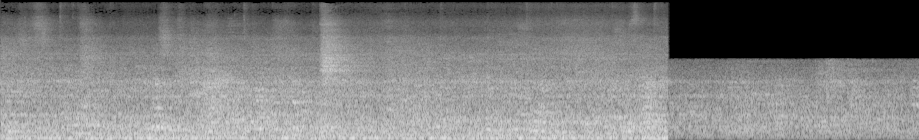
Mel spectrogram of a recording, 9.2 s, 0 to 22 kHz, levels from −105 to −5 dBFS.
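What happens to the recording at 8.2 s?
At 8.2 s the sound is inside a stretch that runs from 6.67 s to the end of the clip. It suddenly turns dull and boxy, with nothing above 3.8 kHz. It also drops by roughly 10 dB, and a new, faint background noise appears. There is no gap at the change. This points to the input switched to a poorer device, likely a narrower-band microphone or a headset's call profile with its own tone and noise.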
